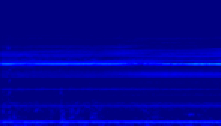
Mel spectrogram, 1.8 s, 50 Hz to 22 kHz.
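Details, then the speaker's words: Sharp two-door refrigerator compressor, jumpered directly with clamp ammeter reading 4.5 A: steady low electrical hum, no run-up, won't start, compressor to be removed and replaced; locked rotor hum. "4,5 ya. Tidak mau start juga. tidak mau juga ya. Jadi saya harus mencopot untuk kompresor ini ya."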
